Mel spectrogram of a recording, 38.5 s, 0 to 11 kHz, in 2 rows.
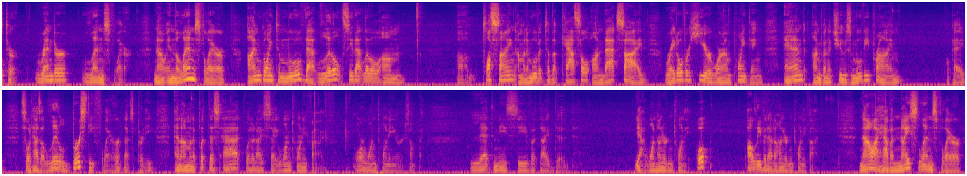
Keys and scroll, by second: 25.3-26.6 typing.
